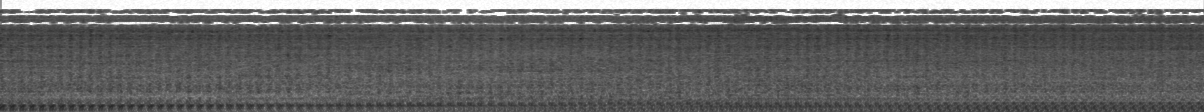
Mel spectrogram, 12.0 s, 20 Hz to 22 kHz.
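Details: 1973 Honda CB750 first start after sitting 15 years; the no-start that got it parked was a worn-out kill switch. Even, rapid exhaust pulses that hold steady and swell slightly; the four-cylinder runs cleanly, normal running.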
